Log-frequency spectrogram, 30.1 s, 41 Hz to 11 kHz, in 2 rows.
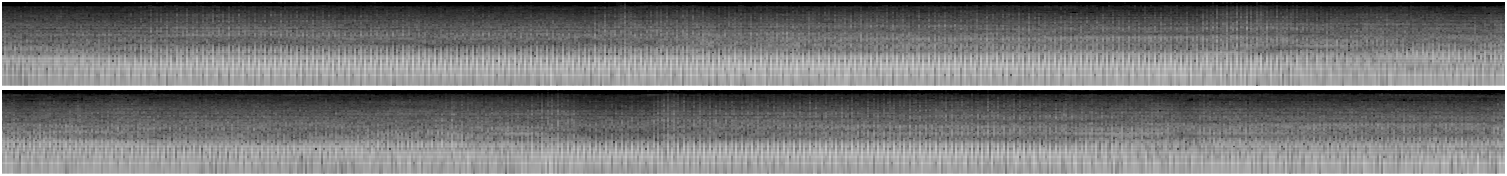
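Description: MachPro MP-S300 tracked mini skid steer loader's engine running as the machine is driven and its bucket raised, the engine note rising and falling with the work and dipping briefly about halfway through and again near the end.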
